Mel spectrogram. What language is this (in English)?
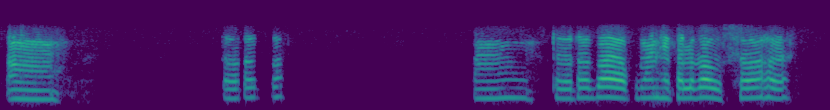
Assamese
